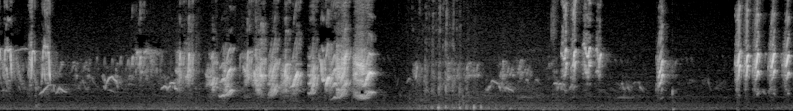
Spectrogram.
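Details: Barn swallow song: bursts of high chirps and twittering notes, some buzzy clusters, broken by brief pauses and a quieter scratchy passage in the middle.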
